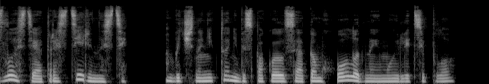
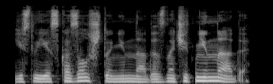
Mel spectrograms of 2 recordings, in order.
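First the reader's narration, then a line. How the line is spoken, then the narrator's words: Harsh bark. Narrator (Russian): рявкнул Барс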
